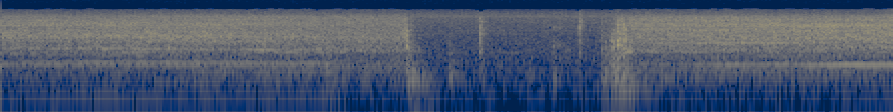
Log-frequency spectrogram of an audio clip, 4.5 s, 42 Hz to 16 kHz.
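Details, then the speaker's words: 2004 Jeep Cherokee, after replacing the sunroof motor with a $25 junkyard unit, headliner refitted, key on: smooth steady motor hum with a brief pause and clean stop, no grinding; full function without calibration. "function didn't even need to calibrate the motor just having to put it in and he's not working"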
